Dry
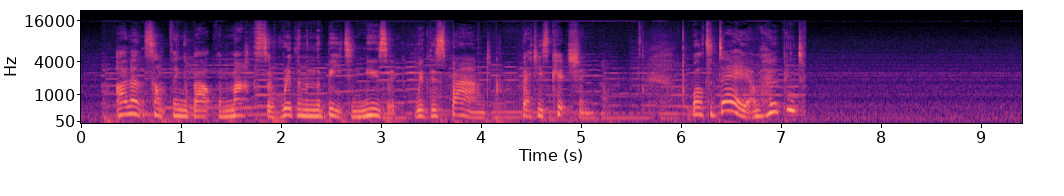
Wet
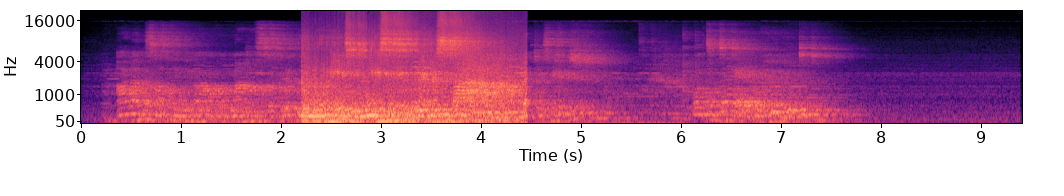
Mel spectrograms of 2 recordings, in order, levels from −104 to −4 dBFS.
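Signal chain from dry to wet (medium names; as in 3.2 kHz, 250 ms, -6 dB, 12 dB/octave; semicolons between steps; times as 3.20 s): frequency-shifting echo 123 ms, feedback 35%, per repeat -140 Hz, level -4 dB; plate-style reverb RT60 1.5 s, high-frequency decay 0.65×, DRR -7 dB; 2.21–4.47 s: waveshaping leveller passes 5; trim -9 dB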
